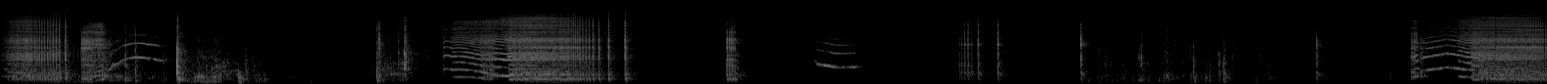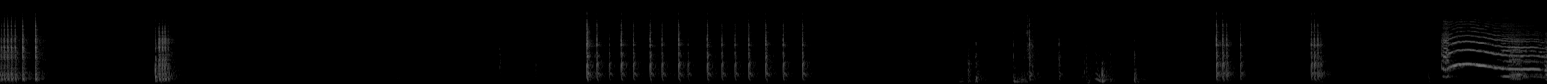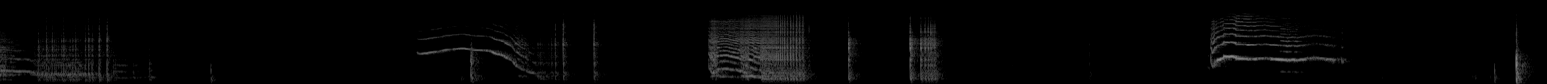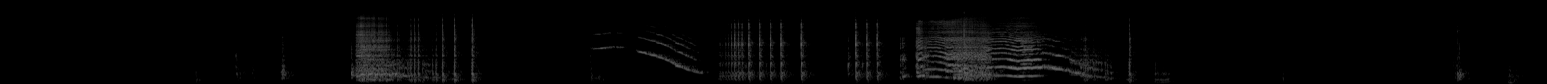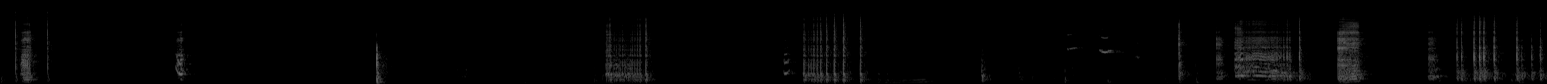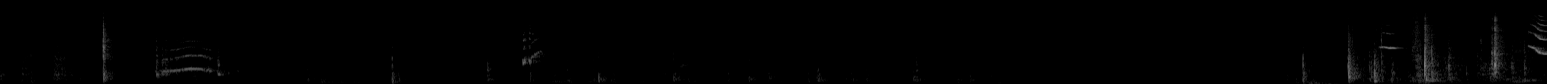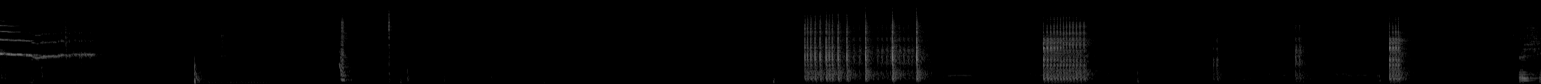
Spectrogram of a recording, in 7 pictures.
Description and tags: wood bathroom door creaks medium
wood, medium, door, bathroom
